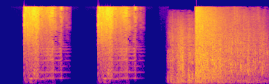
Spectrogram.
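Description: Intro sound effect over a logo card: two short pitched bursts of about two-thirds of a second each, then a louder, longer noisy rush that swells about half a second later and fades away.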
